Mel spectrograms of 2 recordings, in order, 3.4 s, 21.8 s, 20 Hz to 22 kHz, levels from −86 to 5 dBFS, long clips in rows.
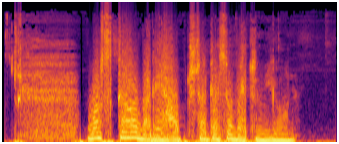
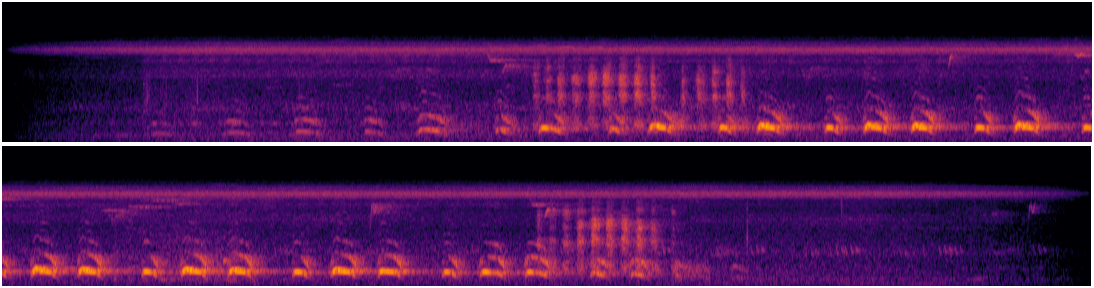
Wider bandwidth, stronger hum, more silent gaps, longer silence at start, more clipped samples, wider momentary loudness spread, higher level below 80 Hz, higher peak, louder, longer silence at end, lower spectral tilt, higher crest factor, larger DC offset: first, over 20 kHz vs 8.2 kHz; neither; neither; second, 0.05 s vs 0.85 s; first, 6% vs under 0.1%; second, 8 LU vs 18 LU; first, -16 dBFS vs -74 dBFS; first, 0 dBFS vs -10 dBFS; first, -5 LUFS vs -27 LUFS; second, 0 s vs 0.55 s; first, -5 dB/octave vs -1.5 dB/octave; second, 4 dB vs 18 dB; neither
